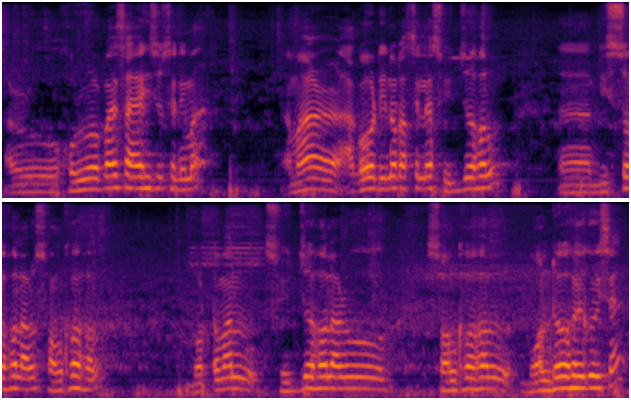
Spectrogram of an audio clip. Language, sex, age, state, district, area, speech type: Assamese, male, 30-45, Assam, Lakhimpur, rural, spontaneous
